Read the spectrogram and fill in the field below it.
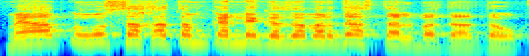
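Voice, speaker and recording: A man's voice: very high voice, expressive, clear, resonant tone. A man answering listeners' religious questions as a mufti, speaking emphatically with rhetorical questions and repeated parallel phrases.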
